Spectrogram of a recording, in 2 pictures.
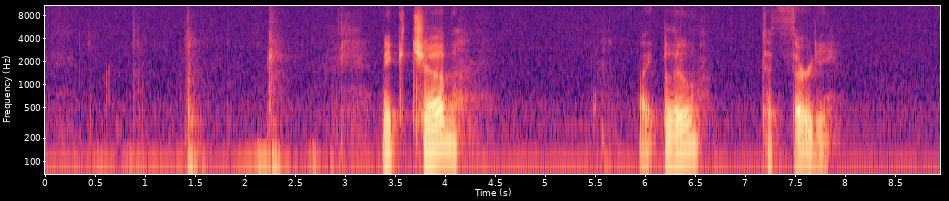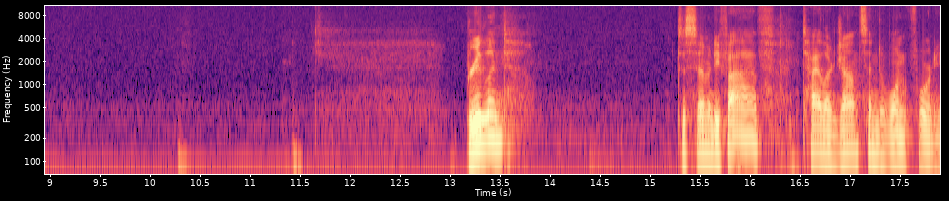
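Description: Trading cards slide and rustle against each other.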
